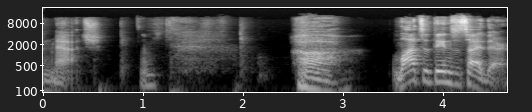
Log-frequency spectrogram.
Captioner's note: breathes deeply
